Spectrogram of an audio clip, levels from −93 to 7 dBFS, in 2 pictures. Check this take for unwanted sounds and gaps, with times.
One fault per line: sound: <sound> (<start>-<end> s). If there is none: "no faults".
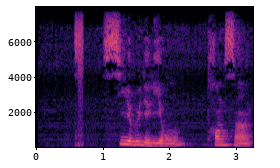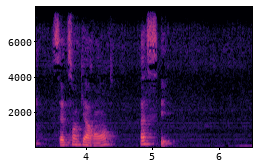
sound: laugh (0.6-0.7 s)
sound: dropout (5.1-5.1 s)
